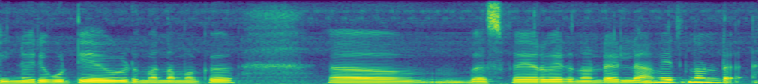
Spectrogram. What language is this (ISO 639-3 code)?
mal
